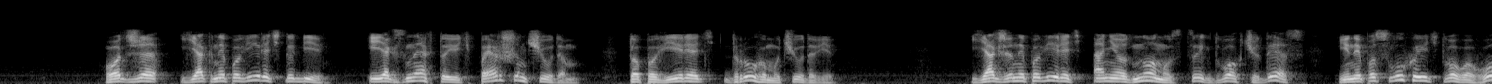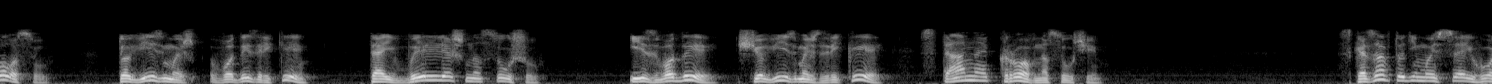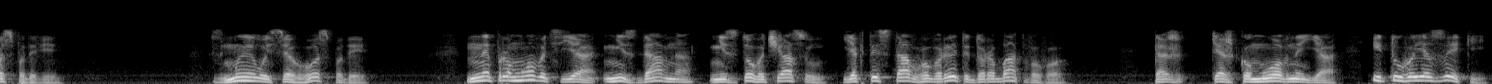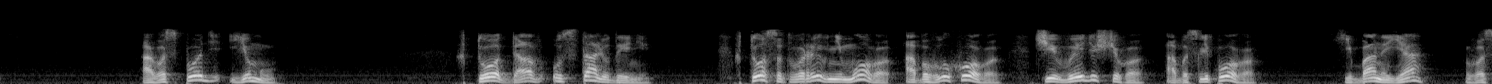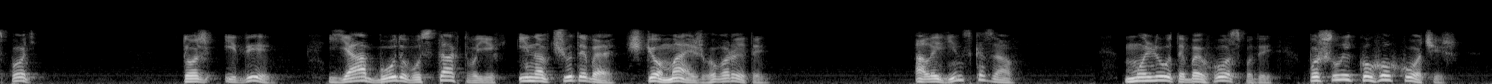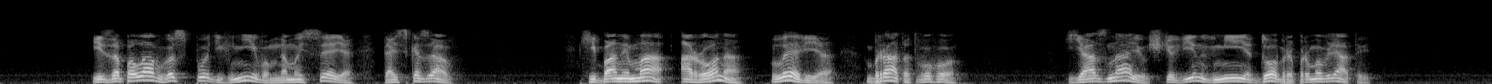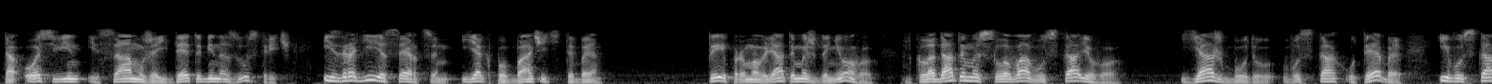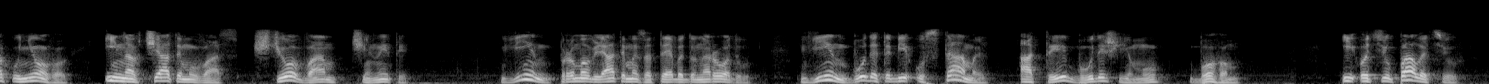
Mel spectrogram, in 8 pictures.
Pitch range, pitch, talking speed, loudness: 100-140 Hz, 110 Hz, 100 wpm, -18 LUFS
